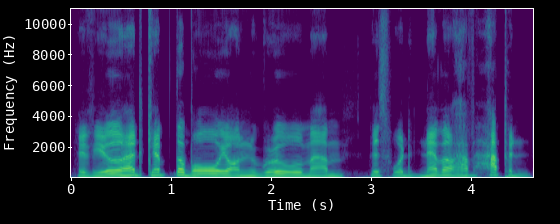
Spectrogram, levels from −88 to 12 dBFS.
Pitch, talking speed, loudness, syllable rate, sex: 140 Hz, 180 wpm, -19 LUFS, 4.3 syllables/s, male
